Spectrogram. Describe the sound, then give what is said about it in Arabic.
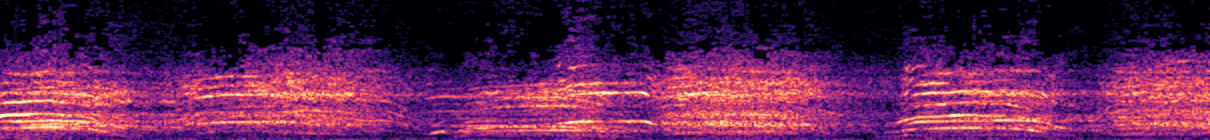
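Young people in a crowd shout together on cue in several loud, rising waves that swell and drop back, close to cheering and whooping, with no clear talk between the shouts. “طيب الآن يا شباب نبيكم تعطون أنتم صرخة والجمهور صرخة، بشوف أعلى أنتم ولا هم. ثلاث مرات، واحدة وواحدة وواحدة وواحدة وواحدة. نبدأ من عندكم، واحد اثنين ثلاثة.”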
